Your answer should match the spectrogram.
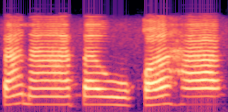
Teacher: It is part of khusadakh muntib. It is a permanently heavy letter. So Qaf is going to be a heavy sound.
